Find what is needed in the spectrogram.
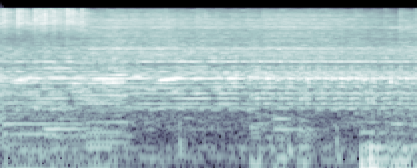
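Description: Church instrumental backing of sustained keyboard chords, with a bass line coming in near the end.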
